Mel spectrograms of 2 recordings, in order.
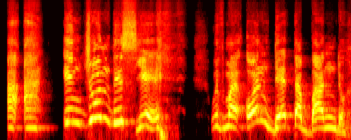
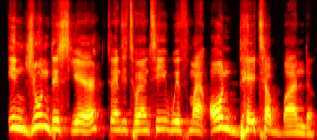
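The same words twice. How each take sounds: First: Mock Nigerian accent. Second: Said in the usual way. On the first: Host mocking the prophet's post in a Nigerian accent. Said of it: "let me do a C R one accent". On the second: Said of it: "Prophet C R one said".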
